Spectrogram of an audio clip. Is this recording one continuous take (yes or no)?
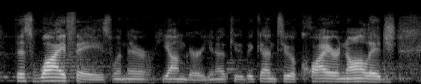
no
